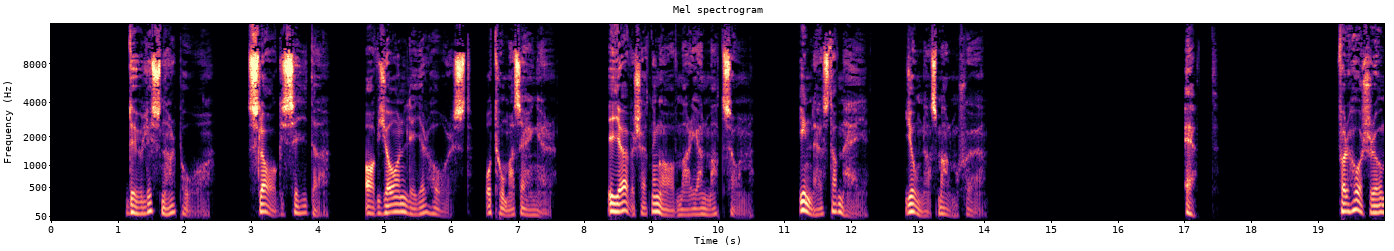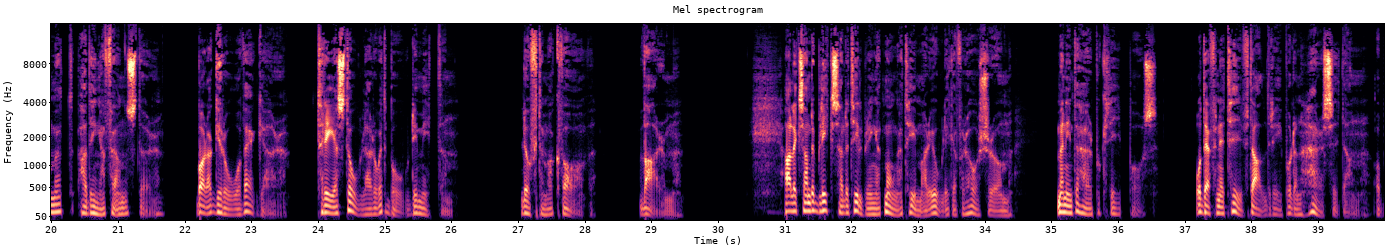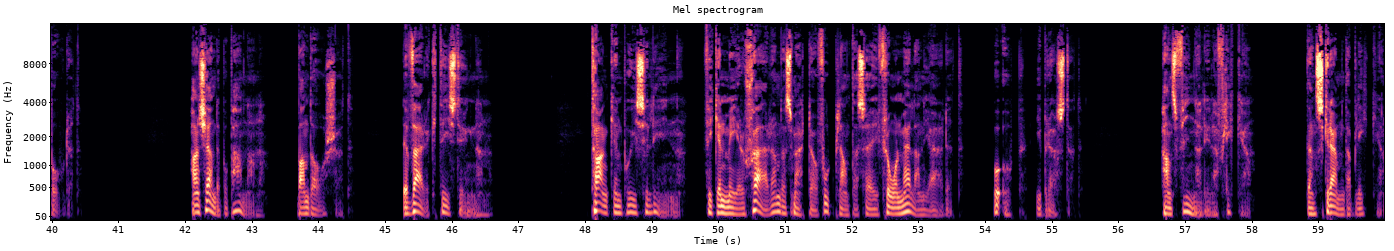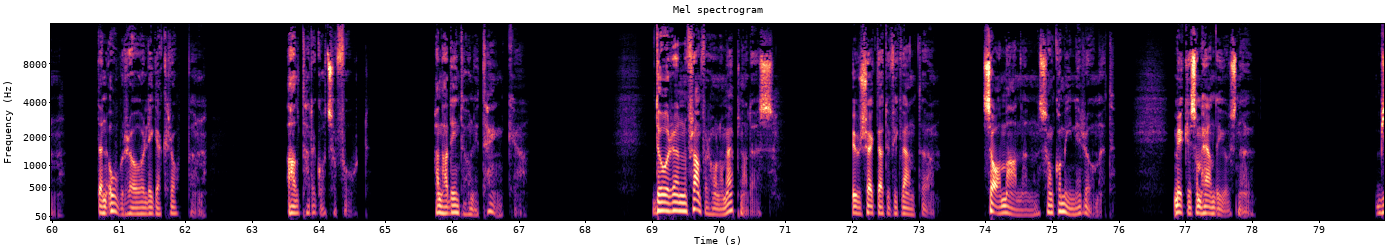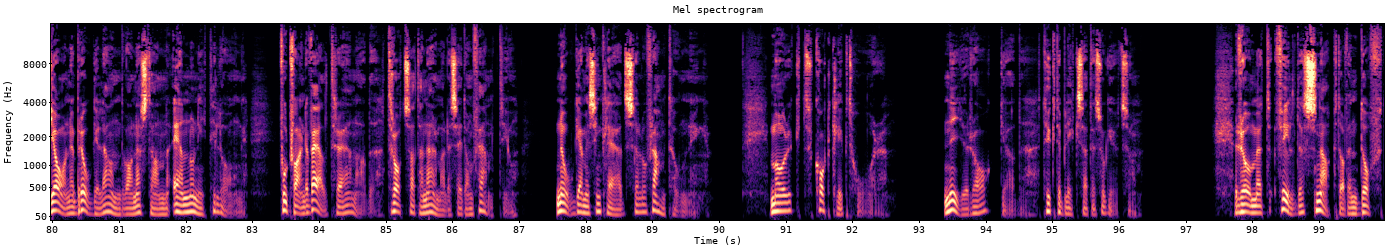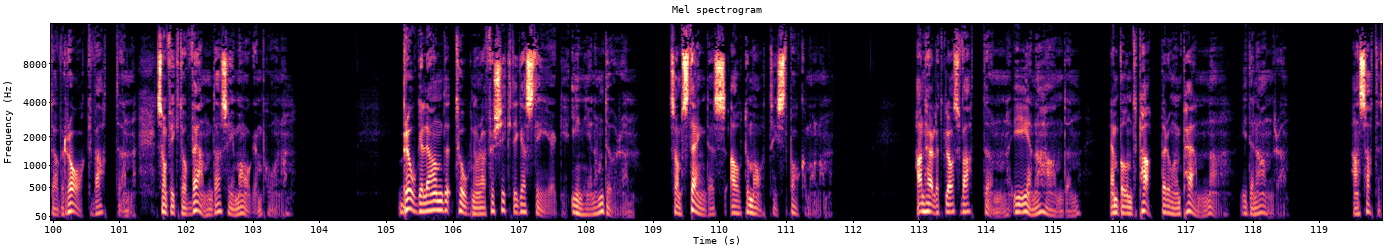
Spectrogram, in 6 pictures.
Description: Slagsida – Ljudbok – Laddas ner
Uppläsare: Jonas Malmsjö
